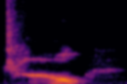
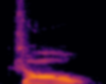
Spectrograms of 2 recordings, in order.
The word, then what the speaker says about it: 朝: When it's pronounced as Chao, not as Zhao.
